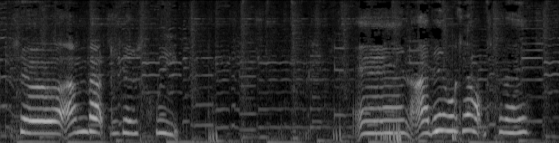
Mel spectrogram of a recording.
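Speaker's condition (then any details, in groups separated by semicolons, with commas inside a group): Cerebral palsy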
